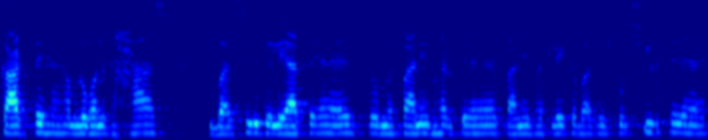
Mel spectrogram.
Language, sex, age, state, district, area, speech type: Hindi, female, 60+, Uttar Pradesh, Chandauli, rural, spontaneous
